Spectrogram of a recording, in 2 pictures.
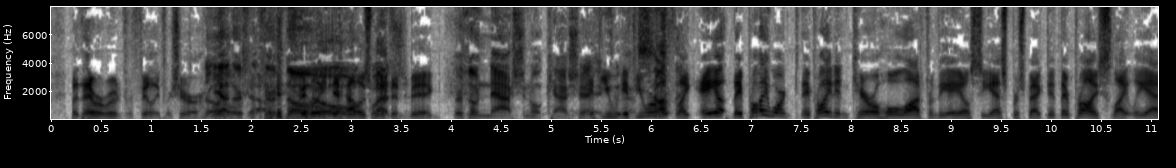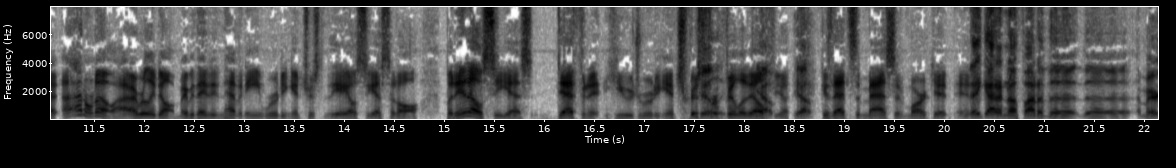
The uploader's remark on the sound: LIVE from The Tailgate!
